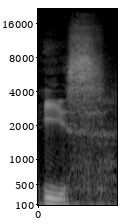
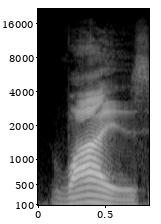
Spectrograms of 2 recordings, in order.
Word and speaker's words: Ys: You learn that you pronounce it Ys. Yeah, I guess I have never heard someone say it out loud. Oh yes, right. There's always the first time. Wise, if you're as I called it for a very long time.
